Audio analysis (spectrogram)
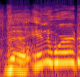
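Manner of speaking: very high, mock-innocent question; grandma's surprise. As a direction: play grandma's puzzled surprise. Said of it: "And she goes".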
